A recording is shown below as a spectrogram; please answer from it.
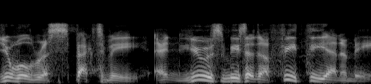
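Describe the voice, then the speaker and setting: A man's put-on character voice at medium pitch, full of very wide pitch swings. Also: moderate pace. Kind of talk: put-on weapon voice. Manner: commanding, imperious.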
